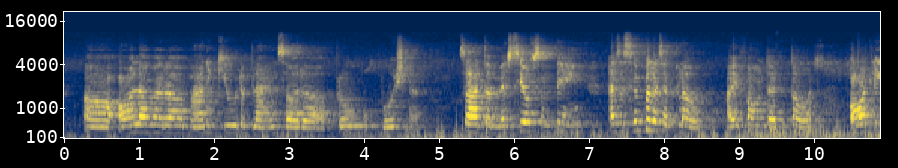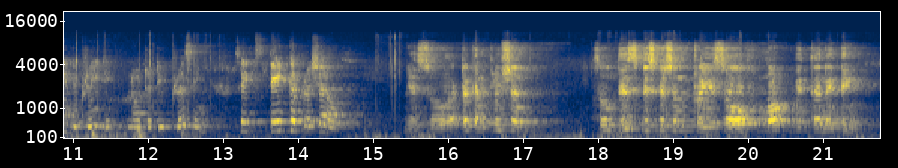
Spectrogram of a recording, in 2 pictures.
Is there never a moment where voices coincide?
Yes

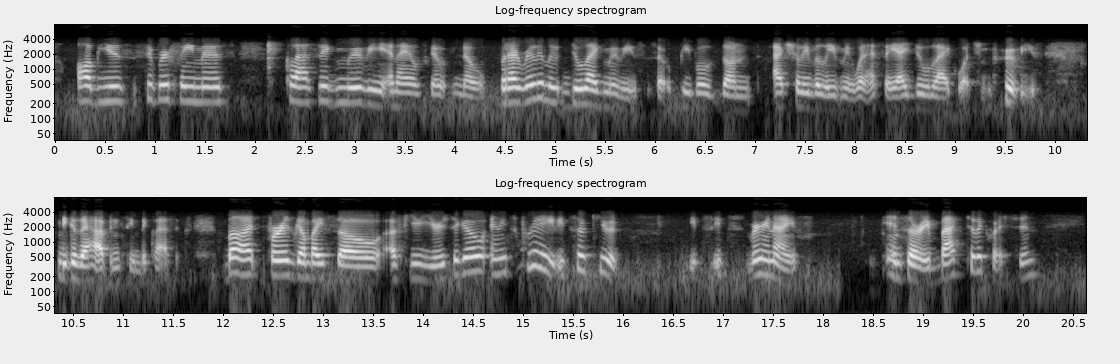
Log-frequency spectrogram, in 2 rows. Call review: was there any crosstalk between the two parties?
No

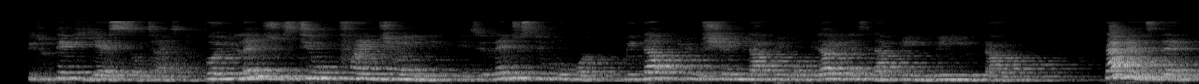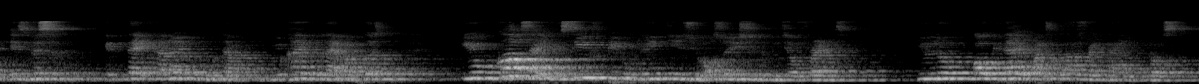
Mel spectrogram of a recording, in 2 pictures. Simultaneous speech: No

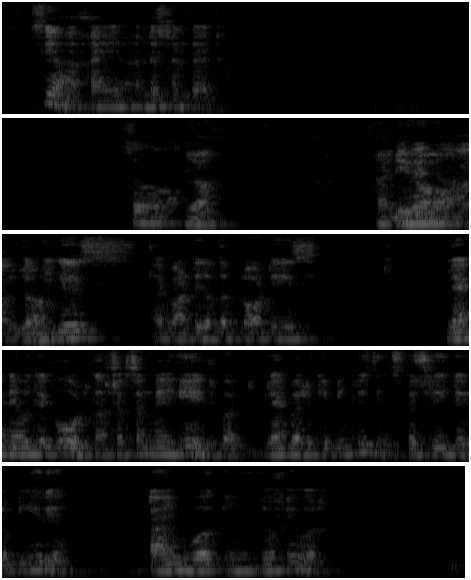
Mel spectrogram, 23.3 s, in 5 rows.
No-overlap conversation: No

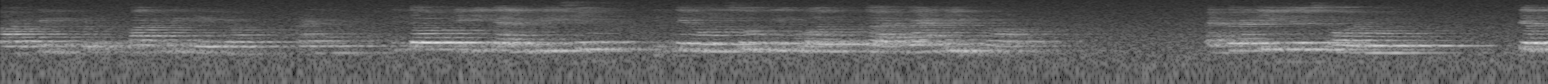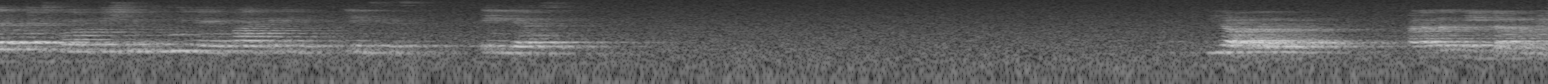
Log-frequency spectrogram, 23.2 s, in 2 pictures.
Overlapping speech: No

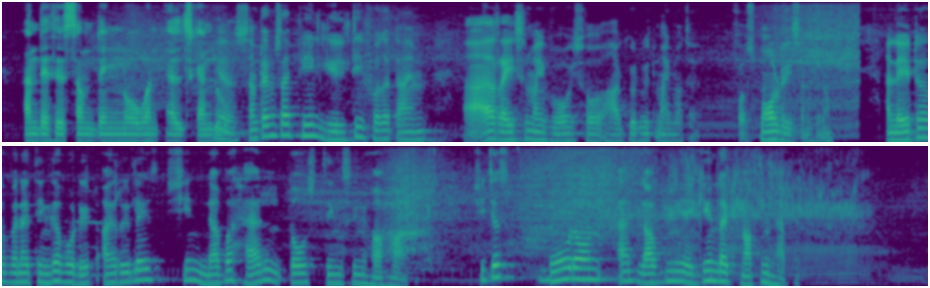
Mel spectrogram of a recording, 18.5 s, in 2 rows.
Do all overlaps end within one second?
Yes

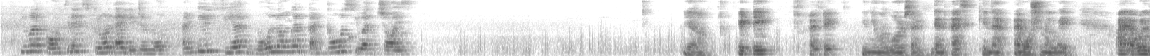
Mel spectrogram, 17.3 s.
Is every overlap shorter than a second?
Yes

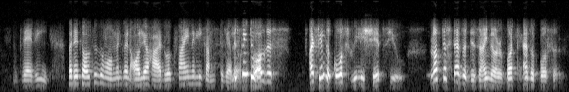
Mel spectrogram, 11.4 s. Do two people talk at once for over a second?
No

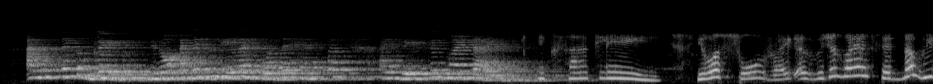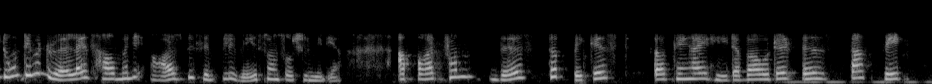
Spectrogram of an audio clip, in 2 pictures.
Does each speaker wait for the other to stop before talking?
Yes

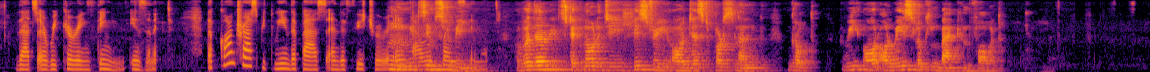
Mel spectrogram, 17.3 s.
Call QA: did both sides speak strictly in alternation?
No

